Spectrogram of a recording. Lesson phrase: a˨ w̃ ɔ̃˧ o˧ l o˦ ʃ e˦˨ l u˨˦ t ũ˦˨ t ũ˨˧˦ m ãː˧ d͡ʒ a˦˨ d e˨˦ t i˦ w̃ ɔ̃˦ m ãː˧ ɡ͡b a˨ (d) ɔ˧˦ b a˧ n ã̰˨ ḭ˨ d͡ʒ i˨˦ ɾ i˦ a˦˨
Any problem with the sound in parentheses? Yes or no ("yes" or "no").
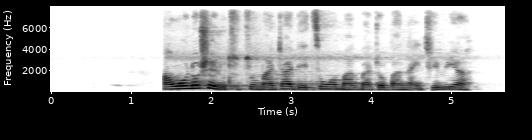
yes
